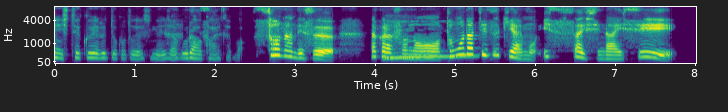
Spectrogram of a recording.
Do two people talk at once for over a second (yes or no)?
yes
